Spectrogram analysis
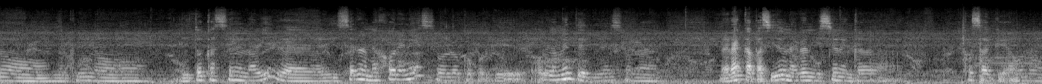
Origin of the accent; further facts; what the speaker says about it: José C. Paz, Buenos Aires Province, Argentina; Bueno, yo soy de José Paz, soy de zona norte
